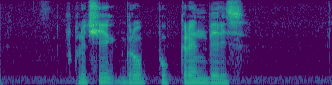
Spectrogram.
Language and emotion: Russian, neutral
